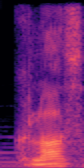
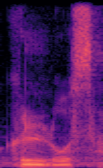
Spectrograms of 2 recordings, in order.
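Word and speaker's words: γλῶσσα: 다음에 글로사, 글라스 말이지 말고 오지 말고 글로사 하면 돼요.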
